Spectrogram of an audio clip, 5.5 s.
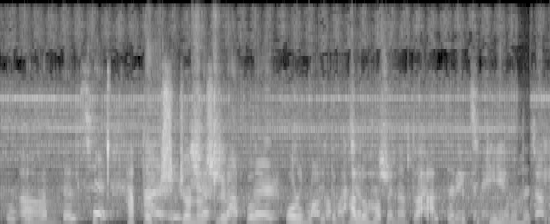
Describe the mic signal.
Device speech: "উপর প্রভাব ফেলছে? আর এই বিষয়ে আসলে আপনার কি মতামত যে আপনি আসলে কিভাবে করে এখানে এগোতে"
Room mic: both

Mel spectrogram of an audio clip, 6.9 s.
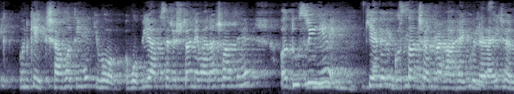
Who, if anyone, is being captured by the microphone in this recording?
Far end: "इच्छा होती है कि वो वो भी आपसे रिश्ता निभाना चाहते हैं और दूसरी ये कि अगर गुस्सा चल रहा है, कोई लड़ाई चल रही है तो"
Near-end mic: both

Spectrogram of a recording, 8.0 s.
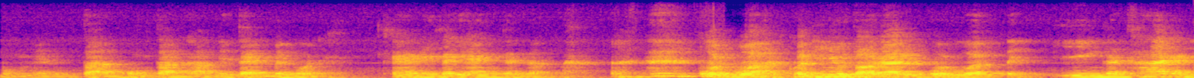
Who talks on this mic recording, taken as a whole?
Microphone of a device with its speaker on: echo only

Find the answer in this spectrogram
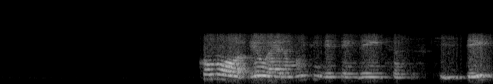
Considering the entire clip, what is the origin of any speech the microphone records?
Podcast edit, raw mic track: user only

